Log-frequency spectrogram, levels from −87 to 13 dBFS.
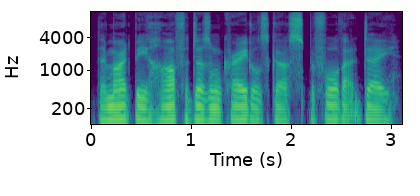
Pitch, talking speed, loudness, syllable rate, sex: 105 Hz, 210 wpm, -17 LUFS, 5.5 syllables/s, male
